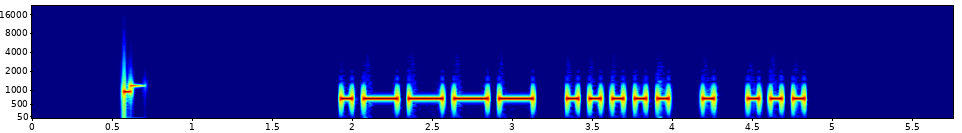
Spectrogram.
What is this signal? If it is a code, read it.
Morse code, heard as a keyed tone, about 17 wpm, 700 Hz. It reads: 15ES
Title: Four Challenging Letter-Number Combinations 17wpm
